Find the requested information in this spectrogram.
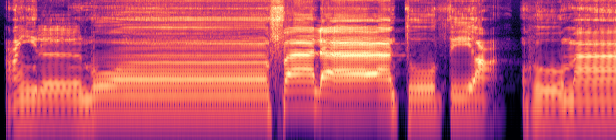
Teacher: Bunyi dumah tanwin dengungkan dua harakat. Ketika dengung ujung gigi seri atas sudah nempel di perut bibir bawah. Bersiap bunyikan fa ilmun fala tu'huma. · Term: ikhfa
